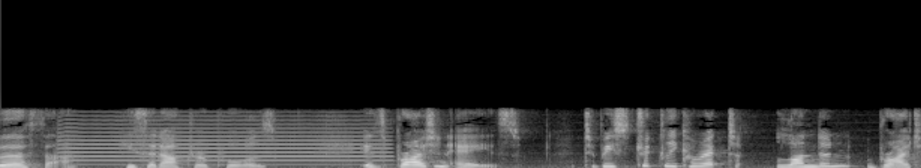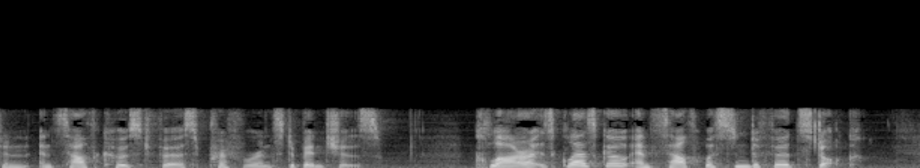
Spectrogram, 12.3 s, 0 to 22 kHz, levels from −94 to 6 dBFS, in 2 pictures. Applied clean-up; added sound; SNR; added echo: none; Trumpet; 12 dB; none.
